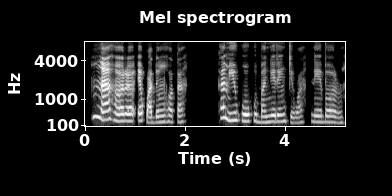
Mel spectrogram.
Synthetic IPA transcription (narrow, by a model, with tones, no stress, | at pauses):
n̩˦na˦a˦ɦɔ˨ɔ˦ɾɔ˦ʔe˦kʷa˨dʊ˨ŋ̩˦ɦɔ˦ta˦ | ka˦m̩˦i˦kʷo˦kʷu˦ba˨ɲe˦ɾe˦ŋ̩˦ke˨wʷa˦ne˦bɔ˦ɾʊ˦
